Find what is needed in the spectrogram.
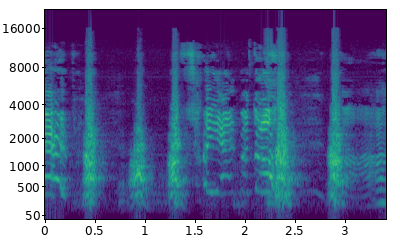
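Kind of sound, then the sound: animal, guard dog barking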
